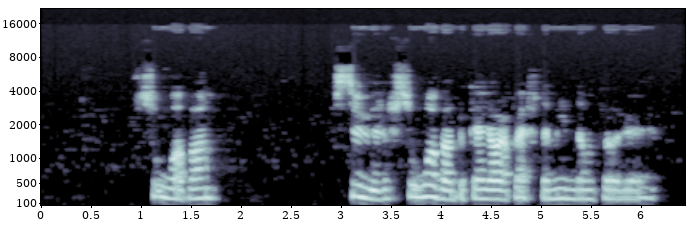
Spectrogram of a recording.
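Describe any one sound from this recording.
A woman speaks calmly and close up.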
